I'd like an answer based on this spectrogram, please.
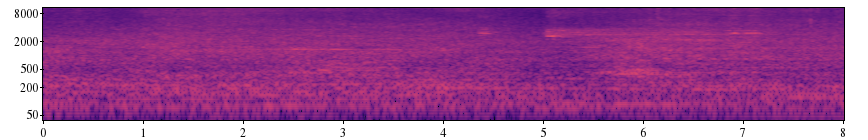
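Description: Steady noise of road traffic passing on a highway, a continuous low rumble of vehicles.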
